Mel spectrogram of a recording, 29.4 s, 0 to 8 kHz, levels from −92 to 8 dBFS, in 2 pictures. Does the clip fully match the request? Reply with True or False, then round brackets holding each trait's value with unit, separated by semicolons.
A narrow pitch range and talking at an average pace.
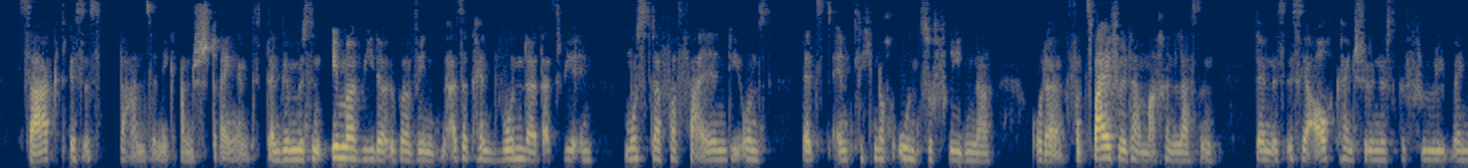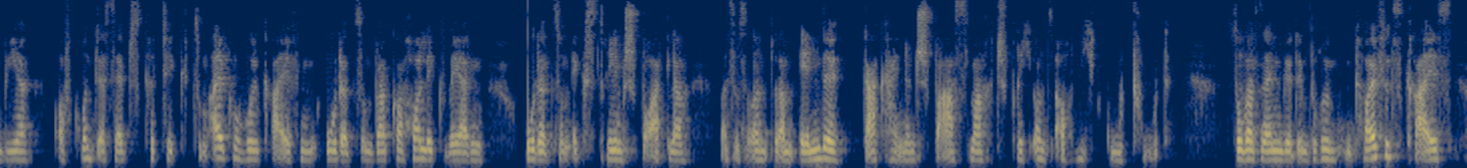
True (1.9 semitones; 150 wpm)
